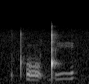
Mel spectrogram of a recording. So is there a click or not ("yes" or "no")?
yes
